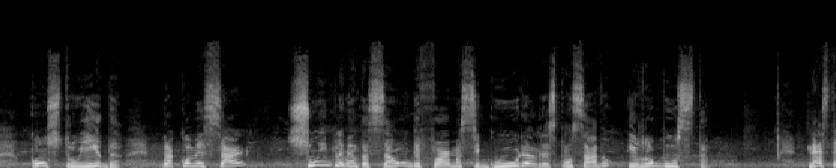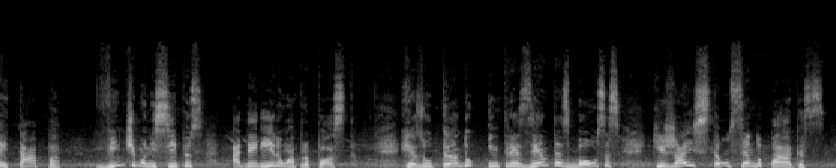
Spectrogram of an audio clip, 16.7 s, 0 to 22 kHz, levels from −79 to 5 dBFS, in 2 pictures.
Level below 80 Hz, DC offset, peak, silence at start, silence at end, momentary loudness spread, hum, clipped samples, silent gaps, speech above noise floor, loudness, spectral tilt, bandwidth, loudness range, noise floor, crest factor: -64 dBFS; under 0.1%; -2 dBFS; 0 s; 0.05 s; 11 LU; none; under 0.1%; none; 23 dB; -17 LUFS; -2.5 dB/octave; 15 kHz; 3 LU; -40 dBFS; 14 dB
